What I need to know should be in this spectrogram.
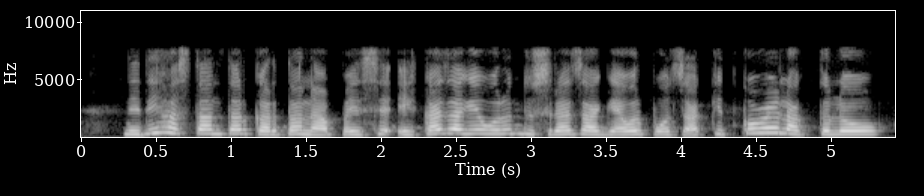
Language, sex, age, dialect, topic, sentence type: Marathi, female, 31-35, Southern Konkan, banking, question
